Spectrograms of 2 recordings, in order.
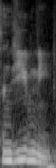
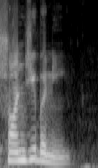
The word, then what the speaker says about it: Sanjeevani: Mitra, and the name of the paper was Sanjeevani, of course, as the Bengalis would pronounce it Shanjibani, right? The Bengalis would obviously call it Shanjibani because there's no V sound in Bengali.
